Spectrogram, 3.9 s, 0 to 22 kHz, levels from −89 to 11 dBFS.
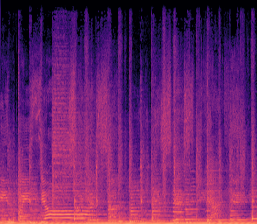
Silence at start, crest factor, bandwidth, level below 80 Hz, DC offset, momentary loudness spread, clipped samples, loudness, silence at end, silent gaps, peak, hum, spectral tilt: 0 s; 10 dB; 19 kHz; -18 dBFS; under 0.1%; 2 LU; under 0.1%; -13 LUFS; 0 s; none; -2 dBFS; none; -5.5 dB/octave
